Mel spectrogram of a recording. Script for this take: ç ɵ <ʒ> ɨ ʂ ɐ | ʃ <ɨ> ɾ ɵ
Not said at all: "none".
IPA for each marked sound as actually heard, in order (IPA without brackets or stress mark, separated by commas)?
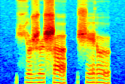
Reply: ʐ, e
